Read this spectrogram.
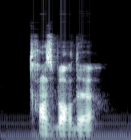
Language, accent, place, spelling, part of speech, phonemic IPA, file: French, France, Lyon, transbordeur, noun, /tʁɑ̃s.bɔʁ.dœʁ/, LL-Q150 (fra)-transbordeur.wav
- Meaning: 1. ferry 2. transporter bridge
